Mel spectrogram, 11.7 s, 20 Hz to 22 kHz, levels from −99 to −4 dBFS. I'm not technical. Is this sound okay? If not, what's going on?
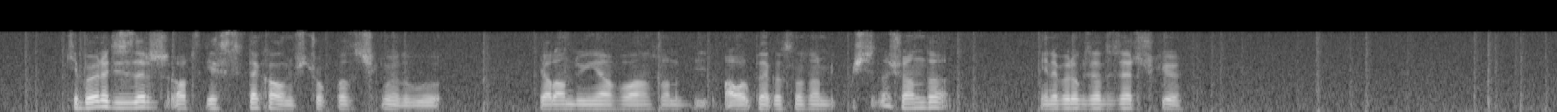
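Yes, nothing in this speech recording stood out as a problem when I listened to it.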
